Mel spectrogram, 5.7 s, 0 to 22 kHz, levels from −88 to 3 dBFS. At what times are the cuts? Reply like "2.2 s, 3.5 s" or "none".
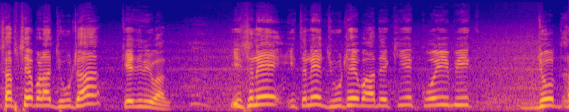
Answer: none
